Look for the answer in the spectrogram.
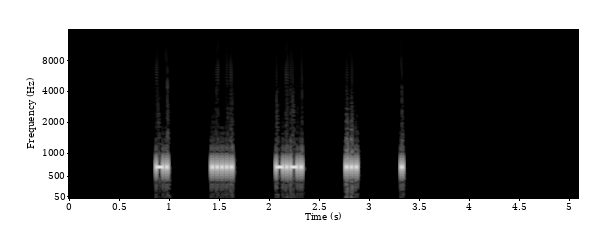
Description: Morse code, heard as a keyed tone, about 47 wpm, spaced as for 17 wpm, 700 Hz. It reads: N5CSE
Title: USA Call Signs - 5 Characters - 6x Character Spacing - 50wpm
